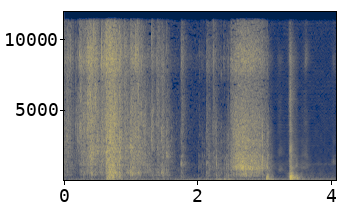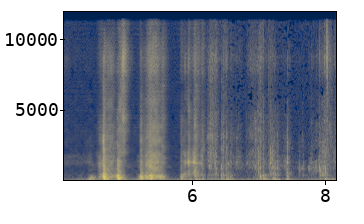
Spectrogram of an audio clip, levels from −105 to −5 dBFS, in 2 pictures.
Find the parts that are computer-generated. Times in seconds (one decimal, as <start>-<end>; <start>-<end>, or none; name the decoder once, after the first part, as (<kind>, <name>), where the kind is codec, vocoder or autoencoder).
3.1-6.2 (vocoder, Vocos)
